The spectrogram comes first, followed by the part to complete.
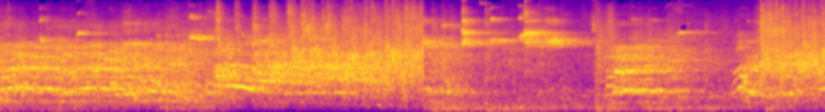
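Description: A basketball being dribbled on a hardwood gym floor during game play, with short high sneaker squeaks and players and spectators calling out, echoing around a large gym.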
